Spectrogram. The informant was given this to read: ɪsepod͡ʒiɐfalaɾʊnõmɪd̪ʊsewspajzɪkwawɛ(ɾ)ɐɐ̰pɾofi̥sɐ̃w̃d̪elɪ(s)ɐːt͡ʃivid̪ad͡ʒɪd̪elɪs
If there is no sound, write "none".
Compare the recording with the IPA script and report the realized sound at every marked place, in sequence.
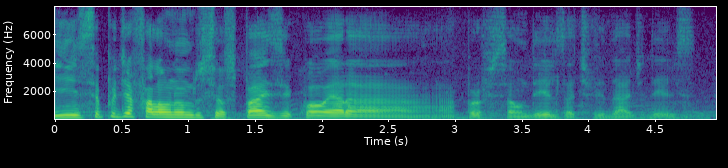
ɾ, z

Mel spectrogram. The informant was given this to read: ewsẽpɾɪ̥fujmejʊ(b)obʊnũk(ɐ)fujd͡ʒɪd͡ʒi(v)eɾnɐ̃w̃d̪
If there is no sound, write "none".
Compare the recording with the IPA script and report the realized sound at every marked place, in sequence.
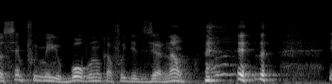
b, ɐ, z

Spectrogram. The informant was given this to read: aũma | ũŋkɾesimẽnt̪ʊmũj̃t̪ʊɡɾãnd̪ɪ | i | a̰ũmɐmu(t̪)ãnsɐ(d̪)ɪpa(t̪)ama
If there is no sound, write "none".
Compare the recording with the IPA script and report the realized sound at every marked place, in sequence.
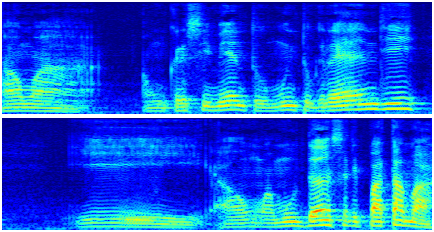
d̪, d̪, t̪

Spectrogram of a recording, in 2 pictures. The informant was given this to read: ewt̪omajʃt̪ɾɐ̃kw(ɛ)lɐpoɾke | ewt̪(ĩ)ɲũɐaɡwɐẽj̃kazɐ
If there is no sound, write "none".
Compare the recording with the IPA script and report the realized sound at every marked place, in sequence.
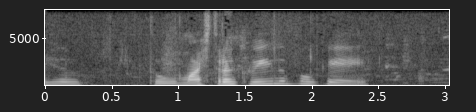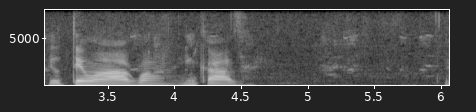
i, ẽ

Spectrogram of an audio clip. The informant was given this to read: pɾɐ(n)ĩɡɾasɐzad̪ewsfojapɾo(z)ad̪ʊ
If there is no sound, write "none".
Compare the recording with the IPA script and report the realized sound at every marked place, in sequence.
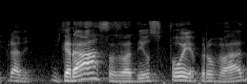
m, v

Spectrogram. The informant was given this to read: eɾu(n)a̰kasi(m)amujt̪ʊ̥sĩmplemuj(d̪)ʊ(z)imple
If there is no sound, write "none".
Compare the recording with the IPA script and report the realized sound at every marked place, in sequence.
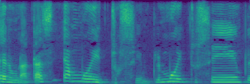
n, ɲ, t̪, s

